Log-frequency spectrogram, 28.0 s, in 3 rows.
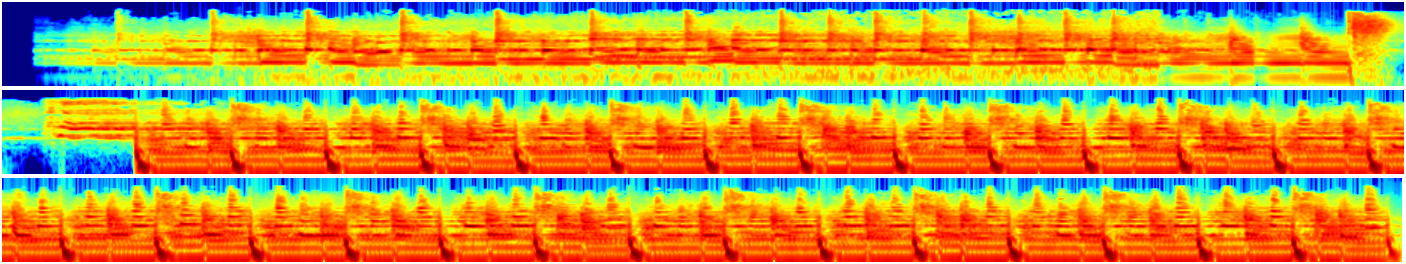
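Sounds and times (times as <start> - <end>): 
instrumental background music ringtone: 0.2 - 28.0.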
